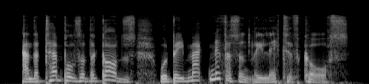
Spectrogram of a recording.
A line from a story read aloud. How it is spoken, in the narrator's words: said Urn quickly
